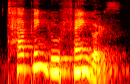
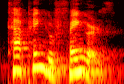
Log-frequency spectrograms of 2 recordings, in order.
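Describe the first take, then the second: Both takes have the same delivery.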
